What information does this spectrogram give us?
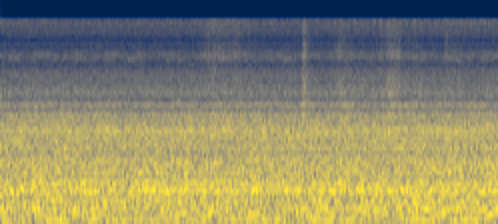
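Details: Steady mechanical hum with broadband hiss, like air conditioning or a passing vehicle, and no animal sounds.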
